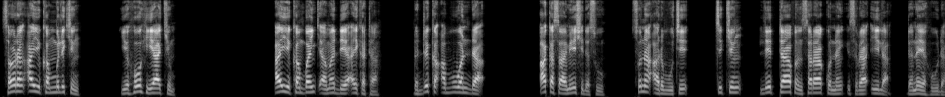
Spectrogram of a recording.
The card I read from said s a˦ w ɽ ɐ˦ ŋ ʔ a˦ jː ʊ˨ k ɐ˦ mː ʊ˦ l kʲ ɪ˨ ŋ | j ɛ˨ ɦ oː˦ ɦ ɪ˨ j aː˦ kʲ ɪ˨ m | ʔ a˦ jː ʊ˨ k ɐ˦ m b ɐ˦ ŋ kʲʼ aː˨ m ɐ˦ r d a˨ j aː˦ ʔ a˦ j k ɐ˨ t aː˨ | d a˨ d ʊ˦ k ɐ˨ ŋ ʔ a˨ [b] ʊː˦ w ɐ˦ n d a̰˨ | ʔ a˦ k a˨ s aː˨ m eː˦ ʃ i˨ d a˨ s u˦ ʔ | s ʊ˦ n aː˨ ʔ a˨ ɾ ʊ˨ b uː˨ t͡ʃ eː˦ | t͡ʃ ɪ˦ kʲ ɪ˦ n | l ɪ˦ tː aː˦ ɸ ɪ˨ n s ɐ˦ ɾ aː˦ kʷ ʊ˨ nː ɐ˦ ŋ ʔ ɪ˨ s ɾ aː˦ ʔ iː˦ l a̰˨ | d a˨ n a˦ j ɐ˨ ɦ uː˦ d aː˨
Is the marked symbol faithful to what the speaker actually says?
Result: yes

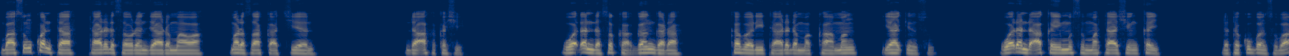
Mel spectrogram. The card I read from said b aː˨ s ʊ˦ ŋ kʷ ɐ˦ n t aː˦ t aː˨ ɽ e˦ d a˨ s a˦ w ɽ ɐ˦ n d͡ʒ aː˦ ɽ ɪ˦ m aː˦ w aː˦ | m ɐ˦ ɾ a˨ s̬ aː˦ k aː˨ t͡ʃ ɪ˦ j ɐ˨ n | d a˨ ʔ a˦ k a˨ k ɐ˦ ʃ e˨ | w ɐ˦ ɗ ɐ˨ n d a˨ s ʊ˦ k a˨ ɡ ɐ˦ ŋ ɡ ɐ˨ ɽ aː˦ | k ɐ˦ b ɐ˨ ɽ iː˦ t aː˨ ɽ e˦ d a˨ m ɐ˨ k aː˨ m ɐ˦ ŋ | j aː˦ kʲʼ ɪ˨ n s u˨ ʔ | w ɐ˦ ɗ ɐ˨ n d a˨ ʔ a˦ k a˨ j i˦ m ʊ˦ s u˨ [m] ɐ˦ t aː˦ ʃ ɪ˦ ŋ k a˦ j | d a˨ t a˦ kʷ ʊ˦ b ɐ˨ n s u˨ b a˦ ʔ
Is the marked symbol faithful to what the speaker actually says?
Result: yes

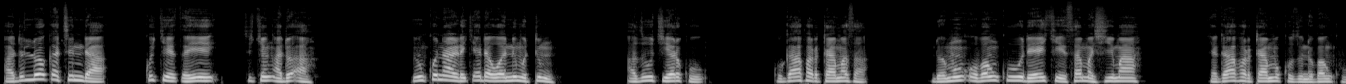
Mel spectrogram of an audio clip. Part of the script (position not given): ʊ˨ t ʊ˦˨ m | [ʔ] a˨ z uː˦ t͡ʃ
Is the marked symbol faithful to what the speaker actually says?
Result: yes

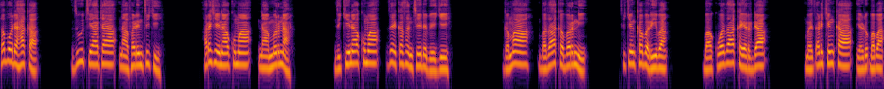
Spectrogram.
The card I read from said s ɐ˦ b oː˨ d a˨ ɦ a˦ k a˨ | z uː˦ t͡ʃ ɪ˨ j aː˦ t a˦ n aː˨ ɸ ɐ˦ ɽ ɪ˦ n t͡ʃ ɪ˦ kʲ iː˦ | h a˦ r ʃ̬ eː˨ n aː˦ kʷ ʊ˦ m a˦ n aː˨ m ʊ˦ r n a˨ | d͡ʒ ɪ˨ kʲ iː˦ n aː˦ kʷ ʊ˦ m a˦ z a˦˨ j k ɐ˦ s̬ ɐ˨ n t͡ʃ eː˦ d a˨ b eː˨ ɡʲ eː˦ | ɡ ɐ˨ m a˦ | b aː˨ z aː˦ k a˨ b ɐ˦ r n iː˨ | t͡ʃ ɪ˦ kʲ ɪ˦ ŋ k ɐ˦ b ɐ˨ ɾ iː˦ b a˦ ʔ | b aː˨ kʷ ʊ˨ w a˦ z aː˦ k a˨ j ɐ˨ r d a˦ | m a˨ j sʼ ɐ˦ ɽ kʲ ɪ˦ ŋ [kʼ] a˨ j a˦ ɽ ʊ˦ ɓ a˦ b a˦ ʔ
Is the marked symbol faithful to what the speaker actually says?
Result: no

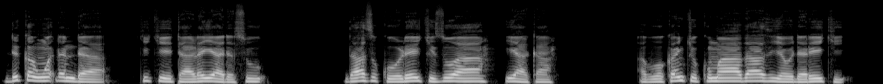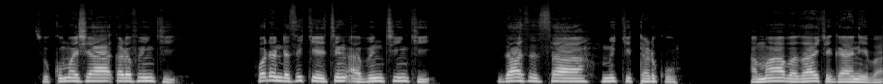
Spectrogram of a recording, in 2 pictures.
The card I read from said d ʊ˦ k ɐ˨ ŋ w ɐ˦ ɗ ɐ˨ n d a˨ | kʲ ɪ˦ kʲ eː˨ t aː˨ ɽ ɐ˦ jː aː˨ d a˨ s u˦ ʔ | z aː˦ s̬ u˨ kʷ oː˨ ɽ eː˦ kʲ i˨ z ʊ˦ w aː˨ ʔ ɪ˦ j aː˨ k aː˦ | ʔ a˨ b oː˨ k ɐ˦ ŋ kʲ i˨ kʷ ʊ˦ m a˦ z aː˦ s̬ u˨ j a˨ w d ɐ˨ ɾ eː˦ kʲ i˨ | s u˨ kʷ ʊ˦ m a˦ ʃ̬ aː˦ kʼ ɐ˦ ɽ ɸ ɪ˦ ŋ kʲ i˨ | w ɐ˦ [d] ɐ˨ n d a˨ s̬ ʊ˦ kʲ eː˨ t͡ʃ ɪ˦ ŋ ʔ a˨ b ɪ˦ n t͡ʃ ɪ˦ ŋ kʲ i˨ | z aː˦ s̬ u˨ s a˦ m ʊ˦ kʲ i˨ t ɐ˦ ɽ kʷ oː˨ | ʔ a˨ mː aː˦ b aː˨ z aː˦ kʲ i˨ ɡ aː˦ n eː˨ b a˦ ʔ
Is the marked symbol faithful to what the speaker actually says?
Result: no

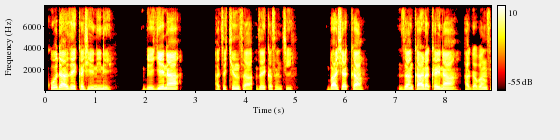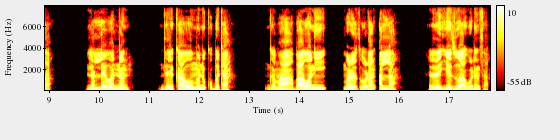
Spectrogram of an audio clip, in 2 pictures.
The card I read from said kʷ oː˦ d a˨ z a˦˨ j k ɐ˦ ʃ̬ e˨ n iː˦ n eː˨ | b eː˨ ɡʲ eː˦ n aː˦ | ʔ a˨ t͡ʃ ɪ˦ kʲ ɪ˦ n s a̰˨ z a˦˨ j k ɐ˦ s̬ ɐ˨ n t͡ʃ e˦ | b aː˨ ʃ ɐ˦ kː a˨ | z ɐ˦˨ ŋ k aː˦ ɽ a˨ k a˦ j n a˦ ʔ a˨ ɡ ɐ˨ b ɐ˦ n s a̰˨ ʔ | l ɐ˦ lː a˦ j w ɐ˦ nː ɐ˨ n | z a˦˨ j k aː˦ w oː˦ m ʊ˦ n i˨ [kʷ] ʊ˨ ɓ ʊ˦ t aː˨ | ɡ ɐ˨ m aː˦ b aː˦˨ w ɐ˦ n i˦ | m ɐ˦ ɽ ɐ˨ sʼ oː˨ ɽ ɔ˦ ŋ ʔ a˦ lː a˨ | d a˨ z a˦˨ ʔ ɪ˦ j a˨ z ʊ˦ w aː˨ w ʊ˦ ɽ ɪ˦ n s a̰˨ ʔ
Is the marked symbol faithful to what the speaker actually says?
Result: yes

